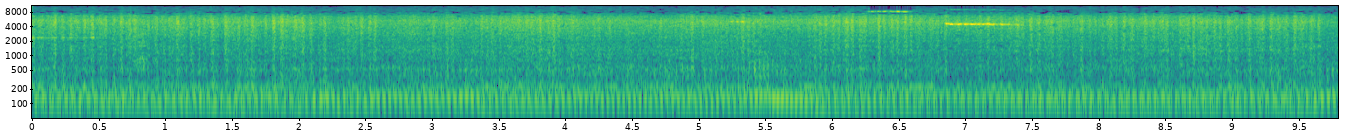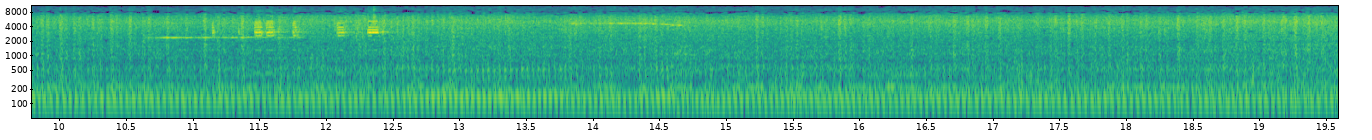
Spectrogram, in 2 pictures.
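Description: Motorcycle engine of a tricycle (motorcycle with sidecar) running steadily under way, heard from the sidecar, with a few brief high-pitched chirps partway through.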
